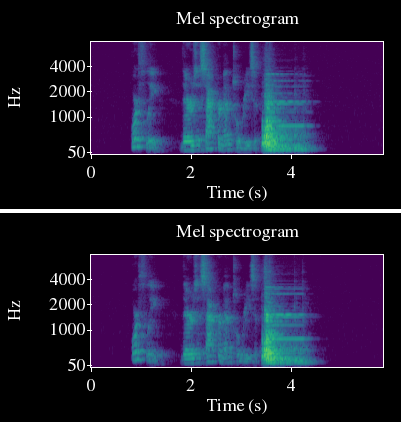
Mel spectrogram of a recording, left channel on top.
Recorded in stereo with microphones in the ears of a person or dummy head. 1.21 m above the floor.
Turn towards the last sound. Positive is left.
turn(degrees=-35)  # may be behind; listen again after turning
